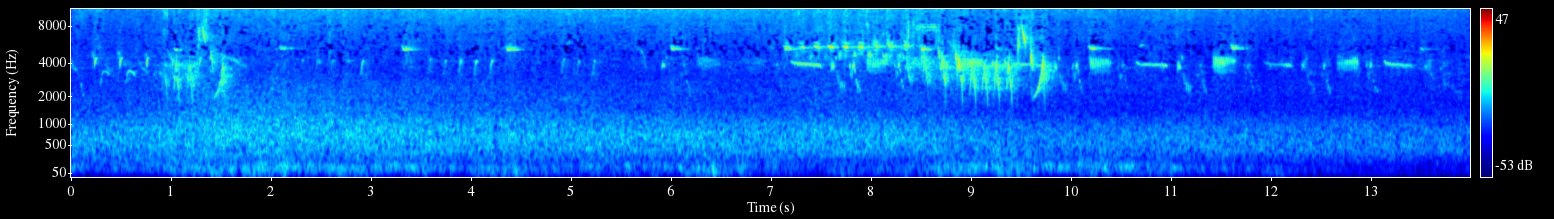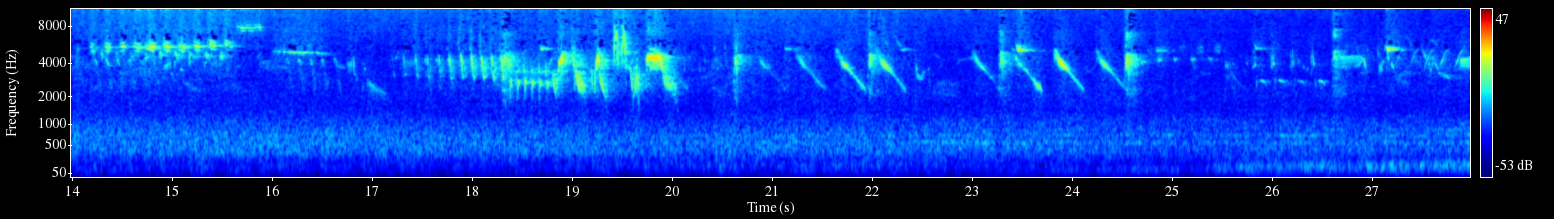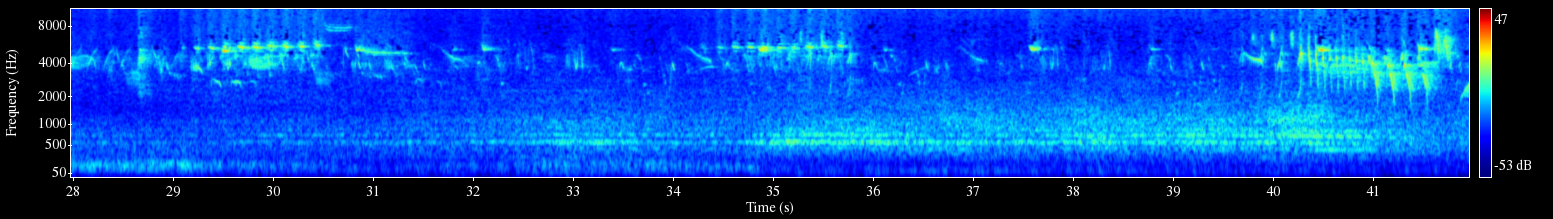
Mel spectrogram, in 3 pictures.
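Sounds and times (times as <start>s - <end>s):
wild birds singing and chirping: 0.0s - 41.9s
outdoor background hum: 20.4s - 41.9s.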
